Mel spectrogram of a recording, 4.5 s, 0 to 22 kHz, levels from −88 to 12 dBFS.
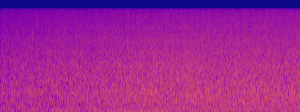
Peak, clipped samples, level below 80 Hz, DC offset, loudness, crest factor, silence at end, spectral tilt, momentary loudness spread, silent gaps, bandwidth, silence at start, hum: -16 dBFS; under 0.1%; -46 dBFS; under 0.1%; -28 LUFS; 14 dB; 0 s; -2 dB/octave; 5 LU; none; 16 kHz; 0 s; none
